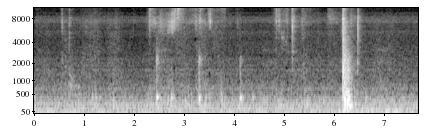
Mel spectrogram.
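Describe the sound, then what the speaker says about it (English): Shears snip knotted rope ends in several small cuts, faint and close with quiet pauses between, ending in one sharper, louder crunch near the end. "to get rid of these knots I'm just going to use a pair of shears"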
